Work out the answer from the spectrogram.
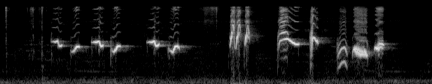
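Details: Greater green leafbird singing energetically with a full mimicked repertoire: paired down-slurred whistles repeated about twice a second, then a burst of bright, rising and falling chirps and squeaky notes, with no other sounds.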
